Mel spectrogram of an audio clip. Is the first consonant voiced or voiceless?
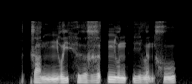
voiceless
